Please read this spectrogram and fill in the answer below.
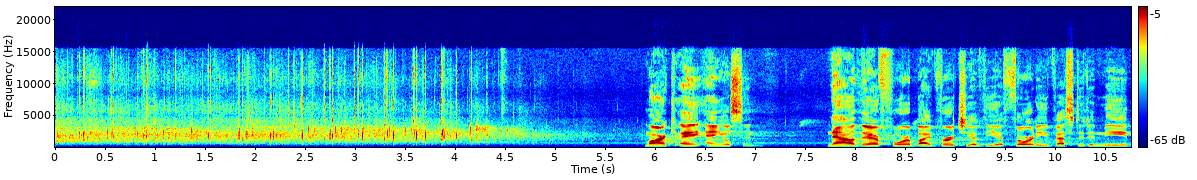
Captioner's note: cheers and applause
